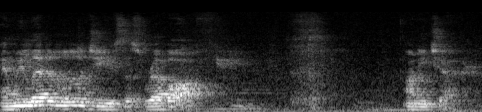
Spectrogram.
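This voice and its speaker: Amid noticeable background noise, a man talks at a fairly slow pace in a fairly low voice with monotone, flat intonation. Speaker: minister giving a sermon. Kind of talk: sermon delivered to a congregation.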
